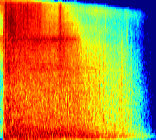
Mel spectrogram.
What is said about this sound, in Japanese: ふむ、聞いておった通り爆発しよったの。まあわらわにはほどよい熱加減じゃ。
